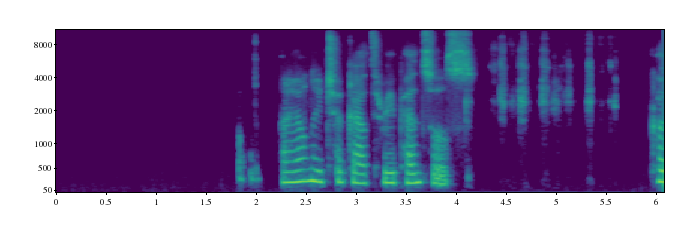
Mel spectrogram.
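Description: A marker scratches lightly on paper.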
